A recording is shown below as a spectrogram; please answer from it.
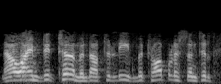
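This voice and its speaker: An actor playing an earnest, emphatic doctor and father in 1940s radio style, with a husky voice, on a dull old recording. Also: high-pitched, fast. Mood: indignant, resolute. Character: indignant, determined male doctor, father of a boy.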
